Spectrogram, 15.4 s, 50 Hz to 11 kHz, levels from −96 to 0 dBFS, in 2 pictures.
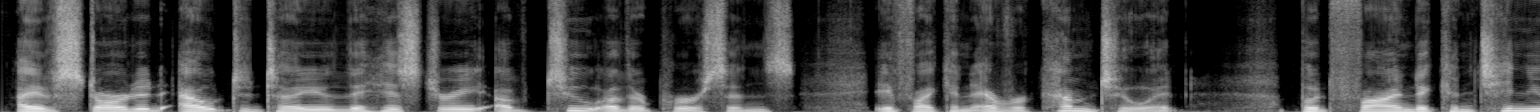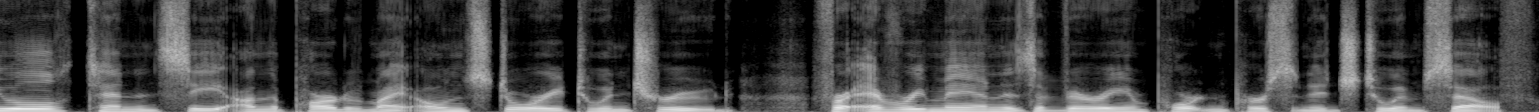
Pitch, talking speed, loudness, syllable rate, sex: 150 Hz, 165 wpm, -19 LUFS, 4.8 syllables/s, male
